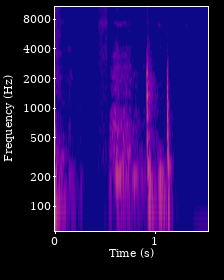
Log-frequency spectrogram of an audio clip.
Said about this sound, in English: Did you knock on wood?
